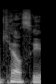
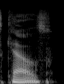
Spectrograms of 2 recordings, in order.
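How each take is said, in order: First: Kelsey said with two syllables, "KEL-see"; the mistaken two-syllable Kelsey, "KEL-see"; mispronounced name. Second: Kells as one syllable, rhyming with "bells"; one-syllable Kells, dropped softer as the correction; corrected pronunciation. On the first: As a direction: say Kelsey with an "ee" ending. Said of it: "have been mispronouncing his name". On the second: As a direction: say Kells with no "ee" at the end. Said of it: "It's not Kelsey". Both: Shown as a demonstration.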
